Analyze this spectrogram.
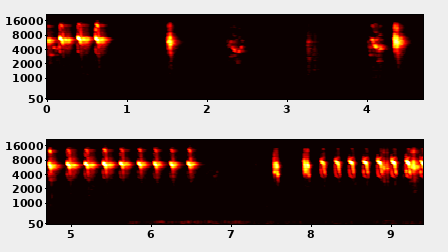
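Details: Lure recording of male and female velvet-fronted nuthatches. High, piercing chips are spaced out at first, then build into quick regular runs over a faint low hum.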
